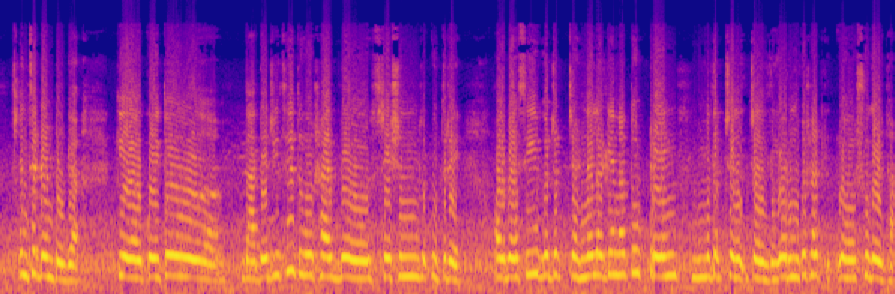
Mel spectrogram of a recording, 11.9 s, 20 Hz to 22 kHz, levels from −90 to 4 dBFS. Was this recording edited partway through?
no; 0 cuts

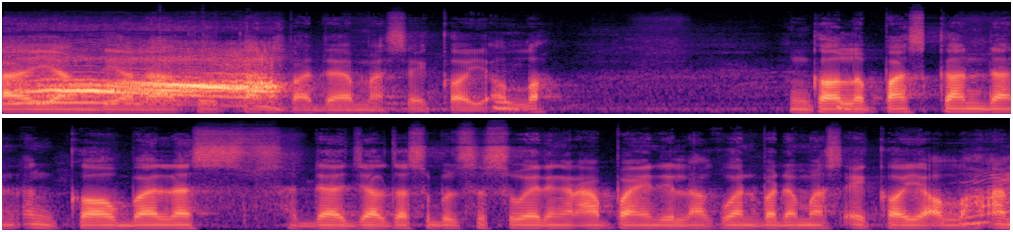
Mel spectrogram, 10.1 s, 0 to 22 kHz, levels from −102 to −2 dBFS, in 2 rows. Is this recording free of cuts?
yes; 0 cuts

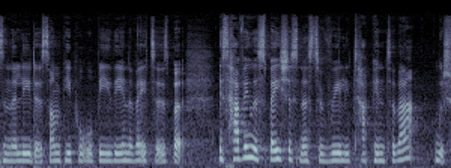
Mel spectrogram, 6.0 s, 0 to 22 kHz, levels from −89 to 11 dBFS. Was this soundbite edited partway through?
no; 0 cuts

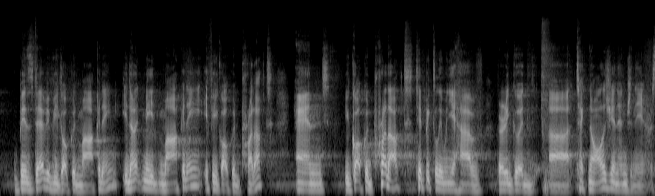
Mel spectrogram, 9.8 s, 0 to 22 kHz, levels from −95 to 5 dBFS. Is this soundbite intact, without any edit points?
yes; 0 cuts

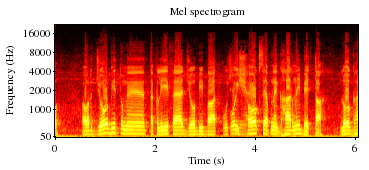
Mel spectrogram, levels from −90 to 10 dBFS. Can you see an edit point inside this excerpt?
yes; 1 cut; at 3.4 s

